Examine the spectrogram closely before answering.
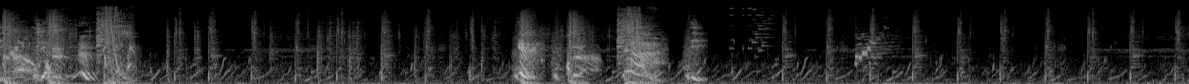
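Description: Punches and blasts thud and crackle in a fight.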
